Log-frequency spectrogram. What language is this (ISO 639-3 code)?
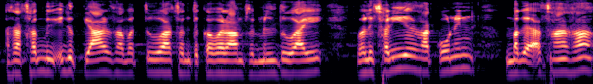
snd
